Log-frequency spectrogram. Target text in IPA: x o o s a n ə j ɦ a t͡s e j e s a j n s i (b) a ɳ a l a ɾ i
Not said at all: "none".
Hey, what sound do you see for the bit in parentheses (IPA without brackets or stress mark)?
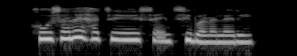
b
